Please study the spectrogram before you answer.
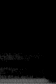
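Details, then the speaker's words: Pet dog Gilbert snoring in the background in a quiet indoor room: a low, rough, rumbling breath sound fading at the end; snoring. "so you can probably hear Gilbert snoring in the background like boom"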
